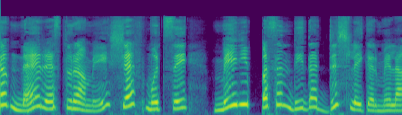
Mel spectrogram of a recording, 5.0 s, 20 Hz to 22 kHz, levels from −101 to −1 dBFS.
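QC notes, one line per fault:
Throughout, AAC compression: the speech is dull and smeared, with a fizzy edge on sibilants and nothing above 12.1 kHz. The likely cause is AAC-LC coding at a bitrate that fits about 32 kbps, where the encoder drops high frequencies and quantises the rest coarsely.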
